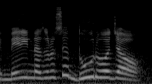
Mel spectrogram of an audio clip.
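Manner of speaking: the right, angry way to say it. Shown as a demonstration. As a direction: throw them out straight away. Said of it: "तो ये strong emotions है".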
